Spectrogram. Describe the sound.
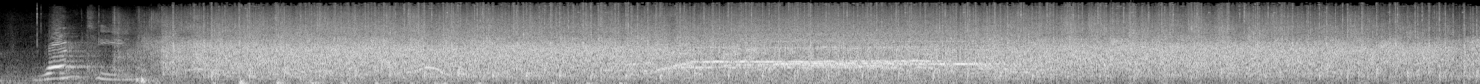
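A large crowd at an evening event honoring students, after a Reading Olympics competition, bursts into loud, sustained applause that stays steady for over ten seconds, dense clapping with some cheering mixed in, after a brief moment of voices at the start.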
